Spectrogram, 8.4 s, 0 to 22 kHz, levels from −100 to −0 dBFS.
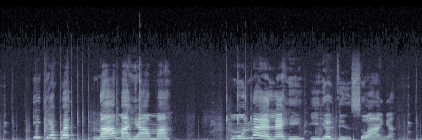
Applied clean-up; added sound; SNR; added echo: none; Squeak; 17 dB; none.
